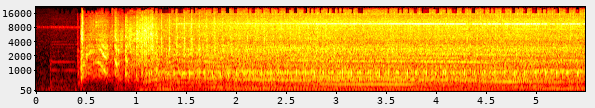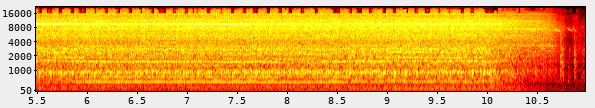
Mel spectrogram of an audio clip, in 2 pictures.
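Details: A 2005 Dodge Grand Caravan with a crank-no-start fault from a shorted EGR valve on the 5 V reference now cranks briefly and catches cleanly after EGR replacement, settling into a smooth, even idle with no misses.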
